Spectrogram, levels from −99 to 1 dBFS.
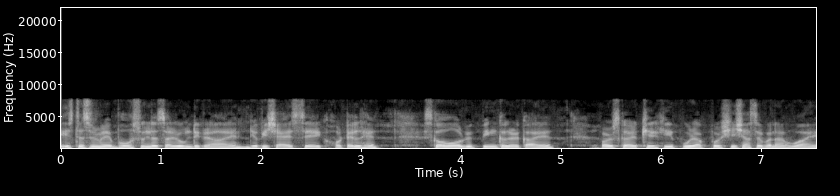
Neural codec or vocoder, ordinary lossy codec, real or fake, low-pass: codec, 16 kHz, 2 kbps, FunCodec, trained on LibriTTS, 25 frames a second; none; fake; none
